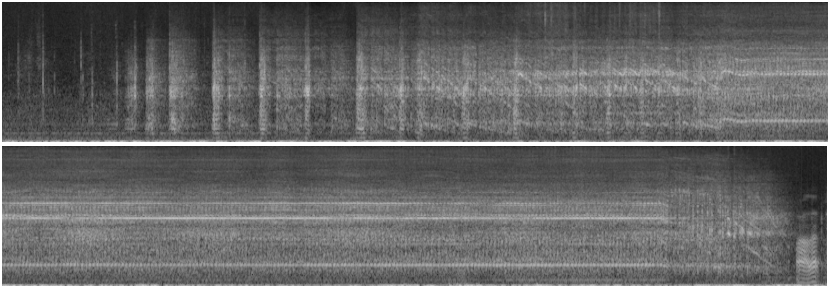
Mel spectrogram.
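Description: A rotary buffer with a wool pad polishing car paint using Menzerna compound, a loud steady motor whine that rises and holds at a high pitch for the whole stretch.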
